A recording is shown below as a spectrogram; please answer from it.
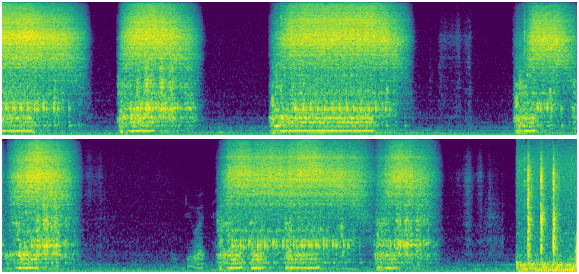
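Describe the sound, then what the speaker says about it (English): Foot-switched convex radius disc sander working a guitar neck for a Mini-Taylor neck reset, hissing in repeated bursts of one to two seconds with short silent gaps. "We'll take that down as well on the radius sander"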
